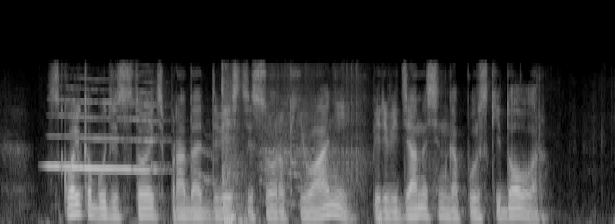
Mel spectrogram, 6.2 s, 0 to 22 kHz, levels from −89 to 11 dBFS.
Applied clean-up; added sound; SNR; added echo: none; Squeak; 3 dB; none.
